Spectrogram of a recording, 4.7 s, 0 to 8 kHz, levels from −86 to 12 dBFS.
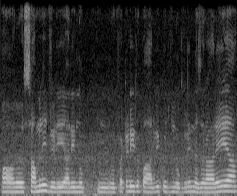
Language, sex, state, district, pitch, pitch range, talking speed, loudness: Punjabi, female, Punjab, Kapurthala, 190 Hz, 185-200 Hz, 215 wpm, -16 LUFS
